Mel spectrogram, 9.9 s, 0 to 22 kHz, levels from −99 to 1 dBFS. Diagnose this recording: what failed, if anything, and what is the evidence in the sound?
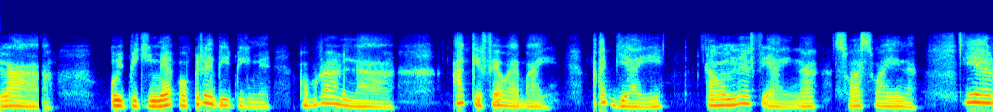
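Two brief dropouts break up the speech: a short drop toward near silence from about 0.37 to 0.46 s and a shorter one from about 5.95 to 6.04 s. These are lost AMR speech frames, a network-stage fault. Radio errors corrupted the frames, and the decoder filled the gaps by repeating the last good pitch and vocal tract settings at falling gain. The gaps fit about 40 ms and 20 ms of missing audio, bridged inside the AMR wideband (HD Voice) codec.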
